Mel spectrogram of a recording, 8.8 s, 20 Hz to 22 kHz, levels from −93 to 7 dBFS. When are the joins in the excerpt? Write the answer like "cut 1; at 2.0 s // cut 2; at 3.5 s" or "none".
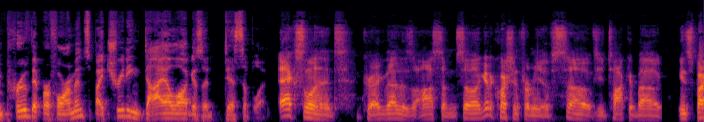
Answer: cut 1; at 3.4 s // cut 2; at 7.4 s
